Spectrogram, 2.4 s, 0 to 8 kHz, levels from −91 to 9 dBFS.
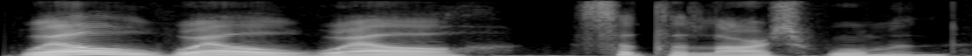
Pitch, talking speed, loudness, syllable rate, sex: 185 Hz, 175 wpm, -17 LUFS, 4.1 syllables/s, female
